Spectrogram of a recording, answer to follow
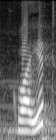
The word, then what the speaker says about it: quiet: நான் இதை பற்றி சொல்லும் போதே என்னோடய உச்சரிப்பு வித்தியாசம் உங்களுக்கு தெரிஞ்சிருக்கும். குவைட் அப்படின்னும் பொழுது QUIET, குவைட் அப்படின்னும் போது QUITE.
